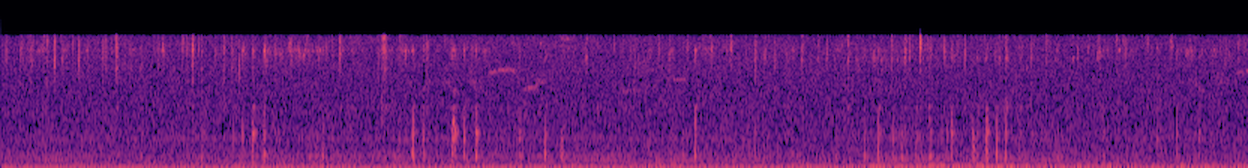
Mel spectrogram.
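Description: European hedgehog crunching dry pellet food from a bowl: quiet, irregular clicky crunches in short runs, under a steady faint hiss.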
